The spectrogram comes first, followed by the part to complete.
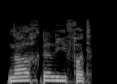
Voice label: "nachgeliefert", German; adjectives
